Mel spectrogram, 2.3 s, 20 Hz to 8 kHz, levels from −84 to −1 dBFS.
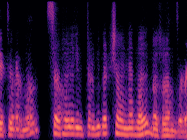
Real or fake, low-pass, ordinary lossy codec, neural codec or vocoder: fake; none; none; codec, 16 kHz, 0.5 kbps, FreqCodec, smaller model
